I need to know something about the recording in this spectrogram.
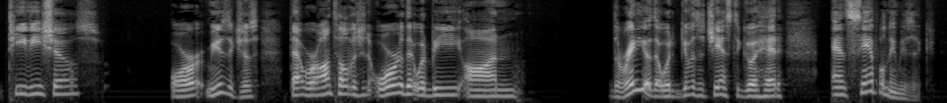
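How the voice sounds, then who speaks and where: Male podcast host, opinionated and rambling, very lively intonation, close dry sound. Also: on the high side, dry recording. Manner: emphatic, rambling, repeats himself. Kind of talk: opinionated solo podcast commentary.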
